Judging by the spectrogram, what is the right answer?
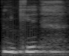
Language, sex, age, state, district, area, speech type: Malayalam, female, 18-30, Kerala, Kottayam, urban, spontaneous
